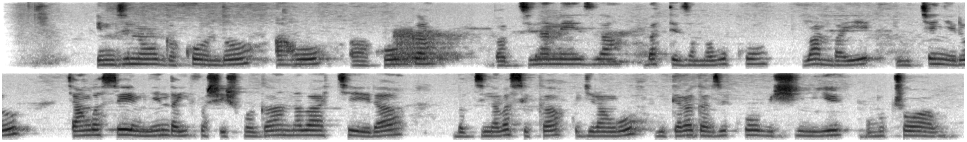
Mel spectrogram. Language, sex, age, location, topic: Kinyarwanda, female, 18-24, Nyagatare, government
